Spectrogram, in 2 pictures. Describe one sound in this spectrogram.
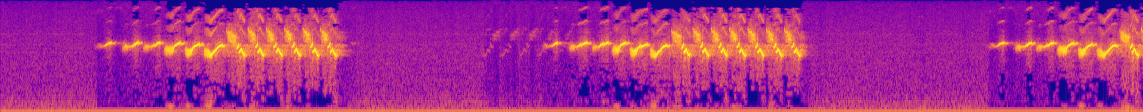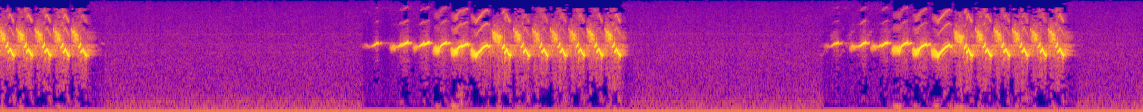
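A small bird sings a quick, repeated trilling song in bursts, with short pauses between them.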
